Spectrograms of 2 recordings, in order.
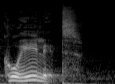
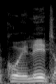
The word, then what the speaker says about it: Kohelet: Das Buch Prediger, auf Hebräisch Kohelet oder Kohelet auf Deutsch ausgesprochen.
